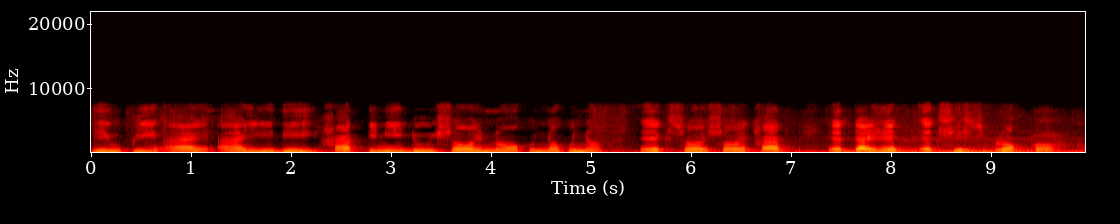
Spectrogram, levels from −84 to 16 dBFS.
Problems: low volume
